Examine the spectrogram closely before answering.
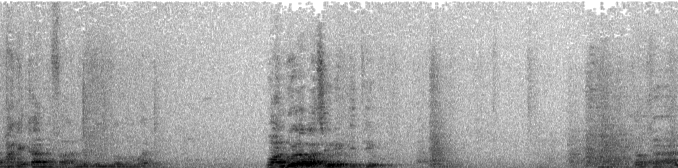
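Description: A man speaks calmly in conversation, heard up close through a microphone.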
